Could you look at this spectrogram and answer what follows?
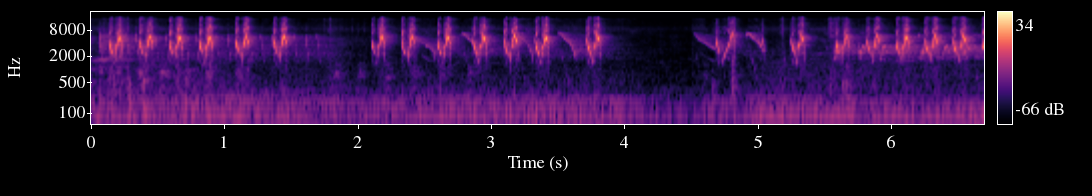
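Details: Energetic bar-winged prinia song played to stir lazy prinias into singing: three runs of loud, piercing chirps repeated rapidly, divided by short silences, with a couple of sliding notes before the last burst.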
